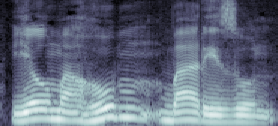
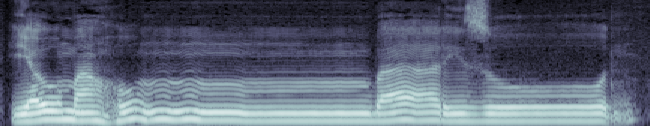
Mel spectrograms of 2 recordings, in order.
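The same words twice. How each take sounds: First: The m is pronounced fully and separately. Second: The m is softened, halfway between clear and merged. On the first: The speaker calls it wrong. "Bagaimana kalau kita membaca izhar?" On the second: The speaker calls it right. "tapi dibaca ikhfa antara keduanya"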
